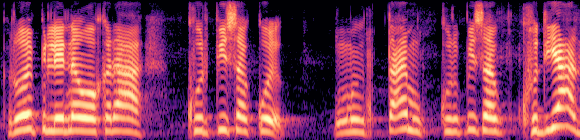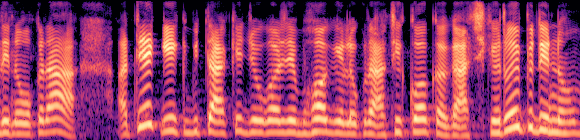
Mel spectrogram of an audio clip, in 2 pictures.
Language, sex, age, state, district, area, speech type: Maithili, female, 30-45, Bihar, Muzaffarpur, rural, spontaneous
